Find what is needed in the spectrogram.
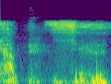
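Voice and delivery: ominous, foreboding voice. Teasing a coming announcement to a co-host: ominous voice. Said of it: "This is my ominous voice".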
